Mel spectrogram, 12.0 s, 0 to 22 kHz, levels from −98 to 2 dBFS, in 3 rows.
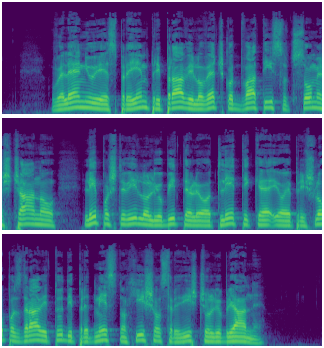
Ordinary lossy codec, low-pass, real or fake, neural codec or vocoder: MP3, 64 kbps; 19.8 kHz; real; none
